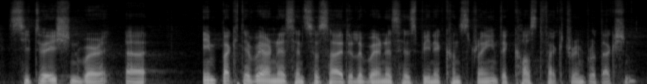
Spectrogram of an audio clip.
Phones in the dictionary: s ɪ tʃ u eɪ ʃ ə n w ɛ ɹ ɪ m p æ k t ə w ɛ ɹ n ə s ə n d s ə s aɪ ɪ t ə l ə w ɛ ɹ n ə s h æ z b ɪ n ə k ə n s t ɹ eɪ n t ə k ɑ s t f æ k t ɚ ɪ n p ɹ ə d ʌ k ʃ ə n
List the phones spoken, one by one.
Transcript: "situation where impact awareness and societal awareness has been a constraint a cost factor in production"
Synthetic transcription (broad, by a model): s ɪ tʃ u eɪ ʃ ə n w ɛ ɹ ɪ m p æ k t ə w ɛ ɹ n ə s ə n d s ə s aɪ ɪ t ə l ə w ɛ ɹ n ə s h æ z b ɪ n ə k ə n s t ɹ eɪ n t ə k ɑ s t f æ k t ɚ ɪ n p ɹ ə d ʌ k ʃ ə n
